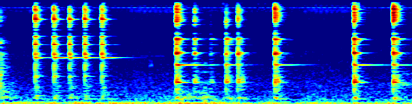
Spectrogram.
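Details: Model T engine rebuild, tap ring test on the clutch drum: each light tap gives a bright, clear ring that holds briefly with no dull buzz; the drum is uncracked and the clutch is judged okay.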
